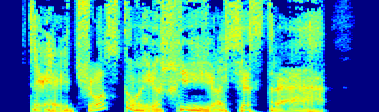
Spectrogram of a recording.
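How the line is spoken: Creaking voice. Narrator (Russian): проскрипел чей-то голос

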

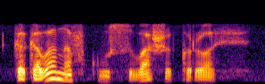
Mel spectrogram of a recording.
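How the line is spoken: Thoughtful addition. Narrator (Russian): добавил он задумчиво

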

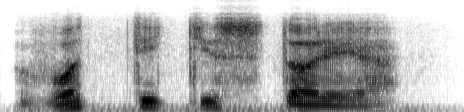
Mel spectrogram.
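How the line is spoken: Embarrassed sigh. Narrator (Russian): Смущенно вздохнул Лука Андреевич

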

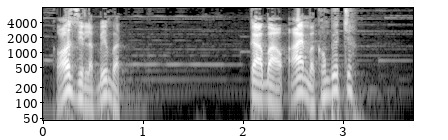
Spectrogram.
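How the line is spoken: Sulky, resentful. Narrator (Vietnamese): Vũ Phi Hùng hậm hực nói

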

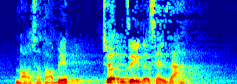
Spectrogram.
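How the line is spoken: Flustered loud shout. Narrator (Vietnamese): vẻ mặt mờ mịt luống cuống, vội kéo một tiểu đệ lại, hét lớn

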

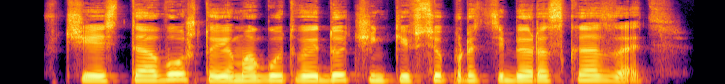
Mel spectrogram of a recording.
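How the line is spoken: Woman's growl. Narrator (Russian): рыкнула тетка

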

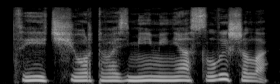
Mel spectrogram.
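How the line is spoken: Muttering. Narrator (Russian): бормочет

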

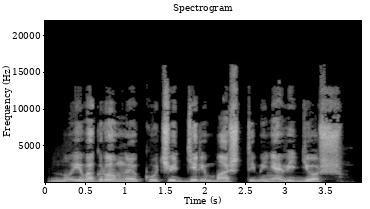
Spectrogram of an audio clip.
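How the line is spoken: Grumble. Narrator (Russian): проворчал он

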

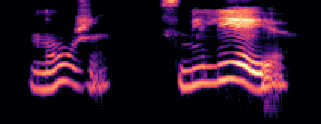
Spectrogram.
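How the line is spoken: Quiet. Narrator (Russian): негромко проговорил

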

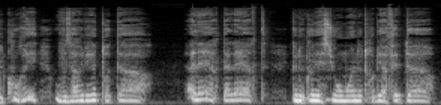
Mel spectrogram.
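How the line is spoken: Shouted. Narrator (French): cria-t-il

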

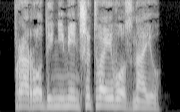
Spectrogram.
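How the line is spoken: Snapping retort. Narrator (Russian): огрызнулась та

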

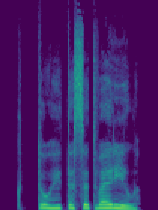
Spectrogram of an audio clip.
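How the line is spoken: Barely audible. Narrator (Russian): едва слышно произнесла

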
